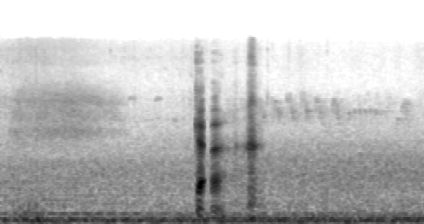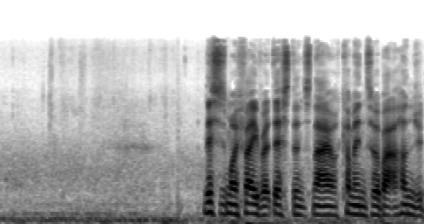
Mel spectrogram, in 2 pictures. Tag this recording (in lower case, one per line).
speech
